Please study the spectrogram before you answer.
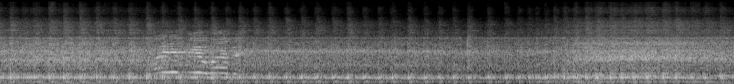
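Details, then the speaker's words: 1998 Kawasaki KX250 two-stroke after ignition timing corrected to 11 degrees retarded instead of 22 advanced, previously fouling plugs and not revving; crisp even note picking up cleanly with no bogging or misfire, normal running. "And it's night and day difference. It's not even the same bike."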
